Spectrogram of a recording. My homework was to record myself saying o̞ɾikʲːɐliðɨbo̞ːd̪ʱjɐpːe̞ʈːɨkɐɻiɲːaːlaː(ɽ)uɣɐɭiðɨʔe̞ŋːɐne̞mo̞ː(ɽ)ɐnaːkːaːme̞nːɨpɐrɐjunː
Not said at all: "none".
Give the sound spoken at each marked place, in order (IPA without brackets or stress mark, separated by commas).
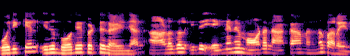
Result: ɭ, ɽ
